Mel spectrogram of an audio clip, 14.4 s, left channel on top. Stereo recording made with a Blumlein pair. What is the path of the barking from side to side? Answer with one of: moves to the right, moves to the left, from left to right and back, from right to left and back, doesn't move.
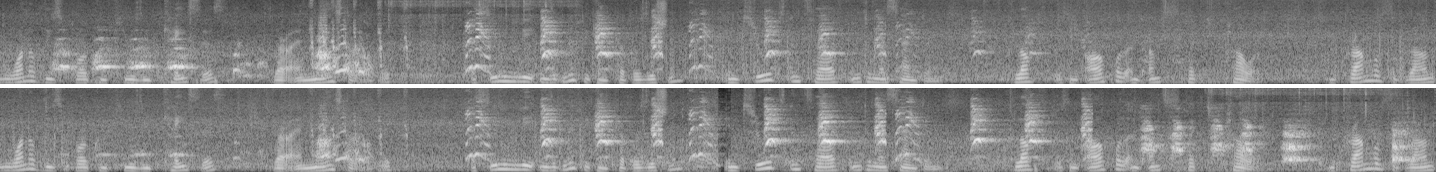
moves to the right.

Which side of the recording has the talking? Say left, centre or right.
centre.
